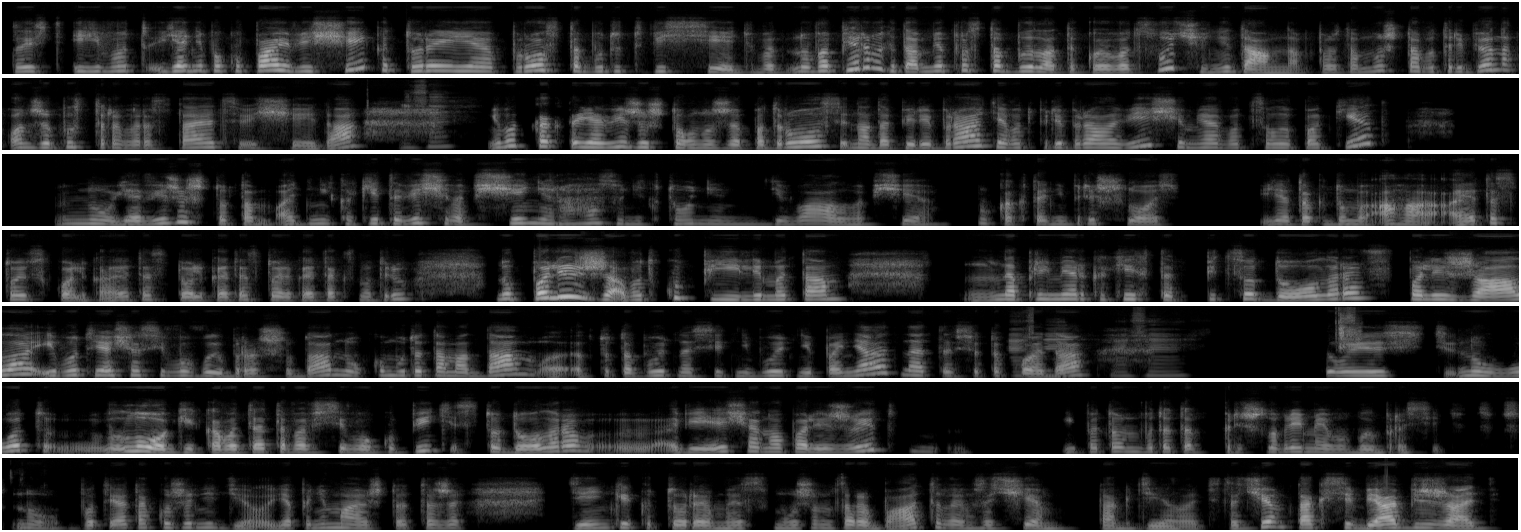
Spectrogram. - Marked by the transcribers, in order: tapping; other background noise
- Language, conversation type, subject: Russian, podcast, Какие простые привычки помогают экономить и деньги, и ресурсы природы?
